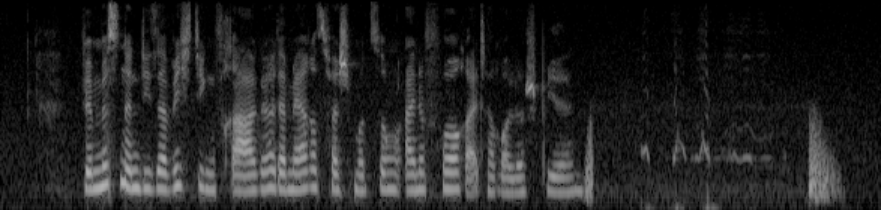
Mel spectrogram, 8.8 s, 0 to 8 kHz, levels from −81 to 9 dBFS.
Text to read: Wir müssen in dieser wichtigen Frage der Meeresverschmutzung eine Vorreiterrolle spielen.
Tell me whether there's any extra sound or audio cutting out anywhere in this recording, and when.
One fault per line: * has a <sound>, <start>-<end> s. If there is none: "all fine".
* has a bark, 6.4-7.9 s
